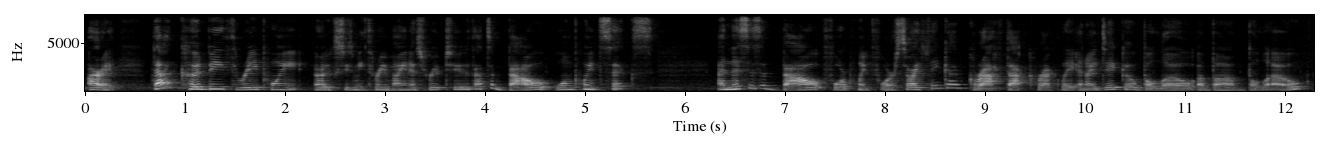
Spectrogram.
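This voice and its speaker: A woman's voice: mid-range voice, expressive, moderate pace, a bit bright, slight background noise. A woman teaching a math lesson, talking through each step on a calculator in a chatty, self-teasing way.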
